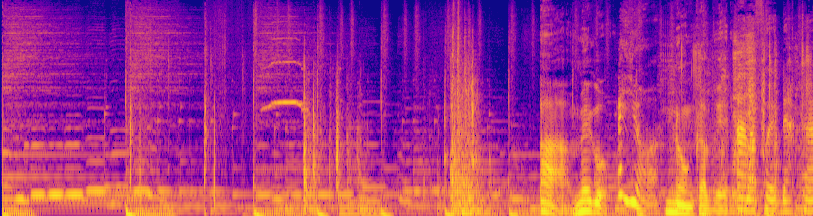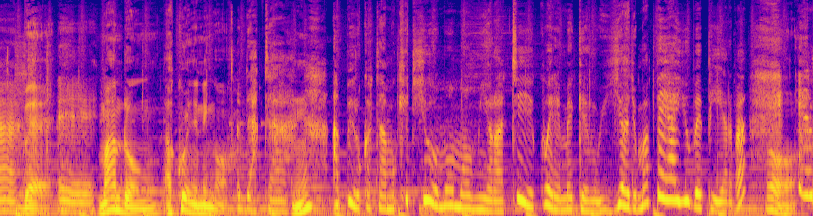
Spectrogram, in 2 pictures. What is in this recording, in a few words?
IUD Health Worker Spot Acholi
